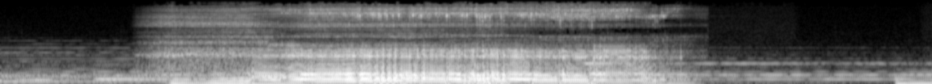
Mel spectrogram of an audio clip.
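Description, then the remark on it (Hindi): Three dogs with Squealer growl menacingly, a low rumbling snarl that swells loud and harsh for a couple of seconds before trailing off, with no one speaking. “लेकिन स्क्विलर इतने विश्वास के साथ बोला और उसके साथ तीन कुत्तों ने बहुत ही डरावने ढंग से गुर्राया”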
